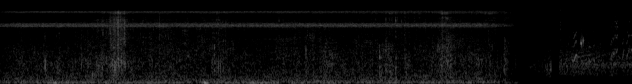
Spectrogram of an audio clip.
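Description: Steady high-pitched insect chorus over low rustling and a few soft knocks, cutting off abruptly about five seconds in; after that, faint short chirping calls.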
